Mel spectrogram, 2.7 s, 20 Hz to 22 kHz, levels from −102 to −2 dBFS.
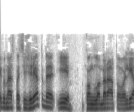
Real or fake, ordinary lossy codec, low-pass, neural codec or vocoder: real; MP3, 32 kbps; 7.2 kHz; none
